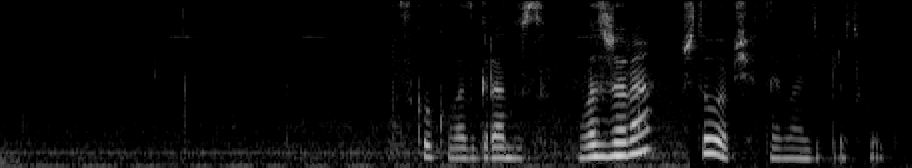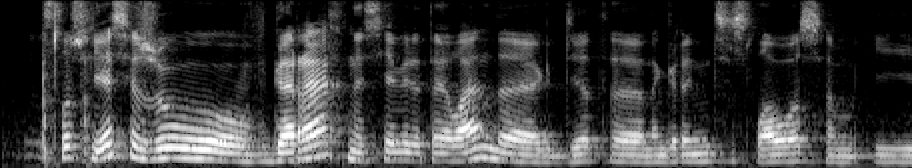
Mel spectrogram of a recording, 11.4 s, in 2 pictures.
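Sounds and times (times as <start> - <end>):
air conditioner beeping as setting changed: 1.0 - 2.4, 3.1 - 4.1
speech: 2.6 - 11.3.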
